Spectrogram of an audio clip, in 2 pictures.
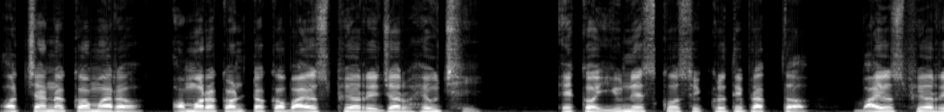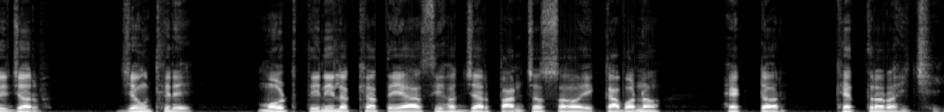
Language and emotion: Odia, neutral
